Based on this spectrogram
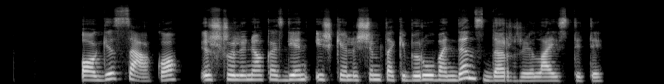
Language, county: Lithuanian, Šiauliai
